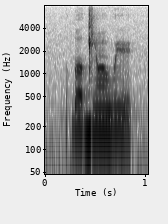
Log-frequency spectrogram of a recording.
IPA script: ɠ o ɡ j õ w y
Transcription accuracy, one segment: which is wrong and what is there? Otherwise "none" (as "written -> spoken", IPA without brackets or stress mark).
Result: none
